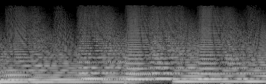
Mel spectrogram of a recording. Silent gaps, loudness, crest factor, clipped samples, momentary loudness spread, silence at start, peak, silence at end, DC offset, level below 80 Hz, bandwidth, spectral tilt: none; -20 LUFS; 14 dB; under 0.1%; 2 LU; 0 s; -4 dBFS; 0 s; under 0.1%; -52 dBFS; 17 kHz; -6 dB/octave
